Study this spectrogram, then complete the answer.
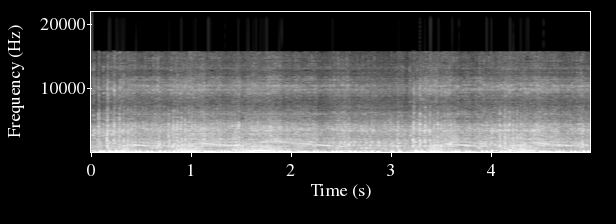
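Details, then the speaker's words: Rusi motorcycle one week after overhaul: single-cylinder blips that sag and stumble on throttle, nearly stalling, with hissy leak near exhaust; head gasket leak. "yung naririnig kong tunog dito mga idol may singaw dito po sa part na"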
